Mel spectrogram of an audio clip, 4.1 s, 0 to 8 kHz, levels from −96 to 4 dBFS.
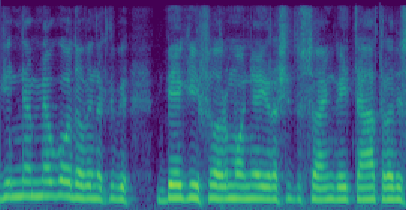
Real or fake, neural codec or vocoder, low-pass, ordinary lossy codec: real; none; 7.2 kHz; AAC, 48 kbps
